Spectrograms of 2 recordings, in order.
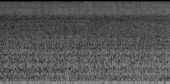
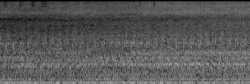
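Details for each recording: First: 2006 Lexus IS250 petrol V6 at idle on first start after timing chain (stretched) and water pump replacement, with the ECU relearning. Old rattle is gone, but a slightly uneven, bubbling pulse remains; owner suspects a mild misfire, possibly spark plugs. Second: 2006 Lexus IS250 V6 just after water pump and timing chain replacement (old chain had stretched and rattled): smooth, steady first-start idle with no rattle; a slight misfire is noted, and the owner wonders whether the spark plugs need changing.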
